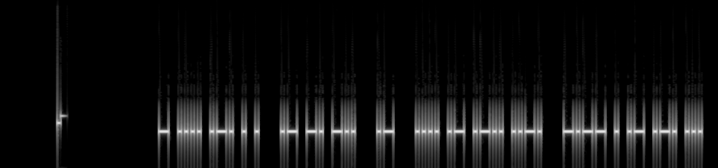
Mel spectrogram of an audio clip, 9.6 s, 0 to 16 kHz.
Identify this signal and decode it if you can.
Morse code, heard as a keyed tone, about 28 wpm, 700 Hz. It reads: THREE AND A HALF YEARS
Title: Sets of 5 Words Encore2 28wpm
